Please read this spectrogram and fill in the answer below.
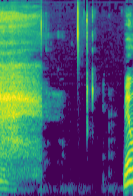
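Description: A man's drawn-out sigh, falling in pitch. A little past the middle come three faint short clicks, and a man starts speaking near the end.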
